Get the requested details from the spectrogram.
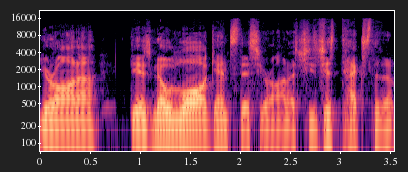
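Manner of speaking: put-on Boston accent. Describing a trial, mimicking the defense attorneys addressing the judge: Boston accent. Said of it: "they all have this like Boston accent".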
